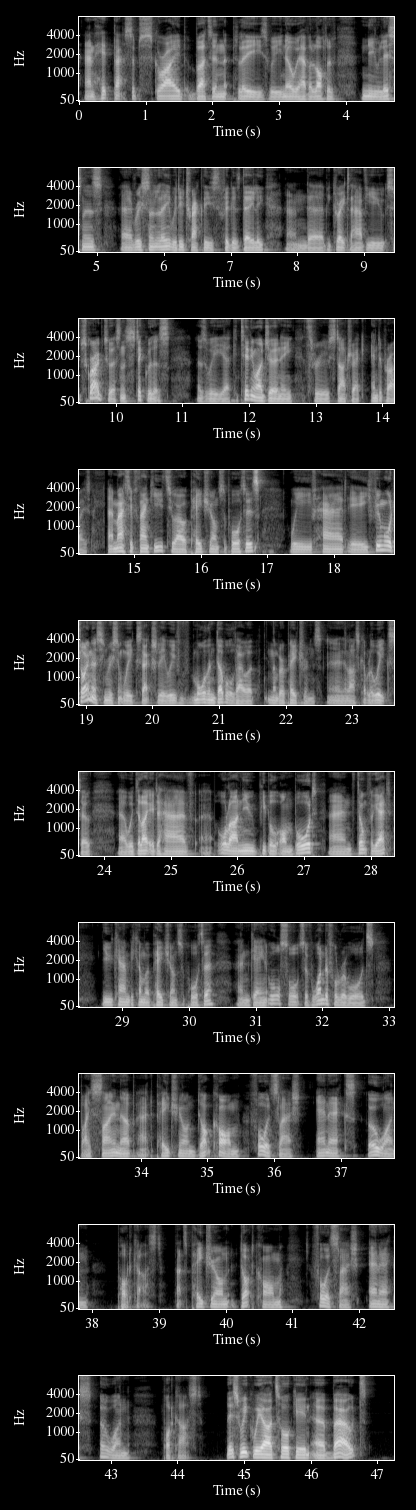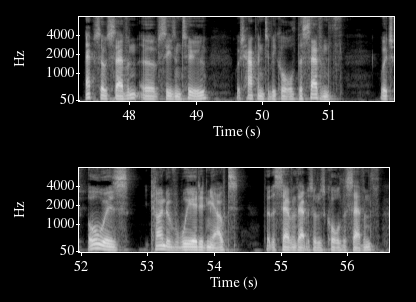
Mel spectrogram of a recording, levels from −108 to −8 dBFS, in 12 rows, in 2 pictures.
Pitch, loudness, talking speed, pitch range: 90 Hz, -32 LUFS, 165 wpm, 85-100 Hz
